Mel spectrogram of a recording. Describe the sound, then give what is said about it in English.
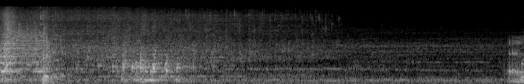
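A low-flow toilet using 0.93 gallons per flush flushes with a sharp whoosh of rushing water that gradually tapers into a quieter, steady refill hiss, with no voices present. “And 3 point, so 0.93 liters uh, gallons per flush. So it's a low, definitely a low flow toilet.”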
